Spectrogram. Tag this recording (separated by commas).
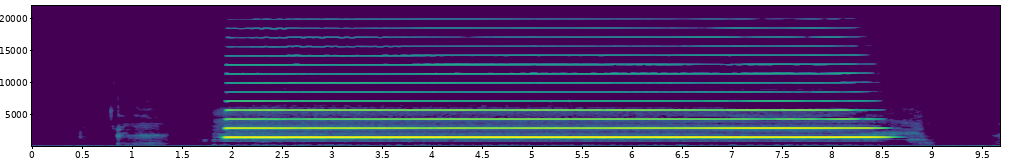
Musical instrument, Wind instrument, Music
